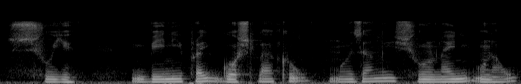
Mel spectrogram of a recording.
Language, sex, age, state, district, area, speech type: Bodo, male, 18-30, Assam, Kokrajhar, rural, spontaneous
